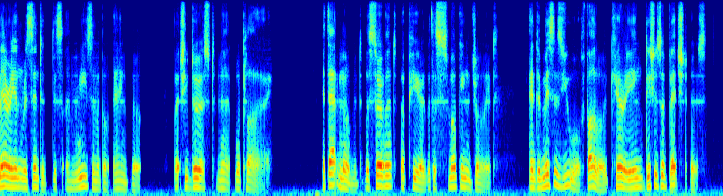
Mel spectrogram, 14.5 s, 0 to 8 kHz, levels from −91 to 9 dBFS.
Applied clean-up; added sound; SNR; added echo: neural diffusion model UNIVERSE++.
